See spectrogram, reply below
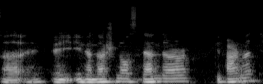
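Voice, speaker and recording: A man from China, an engineer talking over a video call, with many pauses, fillers and restarts. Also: medium pitch, narrow, tinny audio, slight background noise. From central China. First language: Chinese. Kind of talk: casual conversation practice.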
